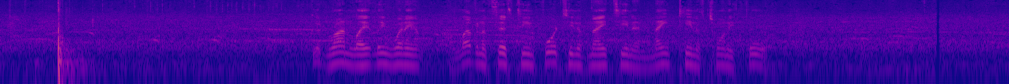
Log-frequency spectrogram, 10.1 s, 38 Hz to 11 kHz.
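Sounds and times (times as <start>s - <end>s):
ballpark crowd hum: 0.0s - 10.0s
baseball smacking into mitt: 0.5s - 1.0s.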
